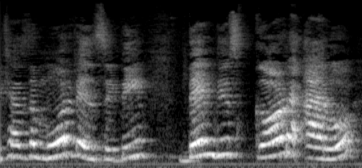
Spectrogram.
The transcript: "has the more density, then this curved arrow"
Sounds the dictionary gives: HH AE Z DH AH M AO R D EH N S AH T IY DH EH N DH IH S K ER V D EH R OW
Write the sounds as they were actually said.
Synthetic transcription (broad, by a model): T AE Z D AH M AO R D EH N S AH T IY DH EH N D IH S K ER D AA R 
